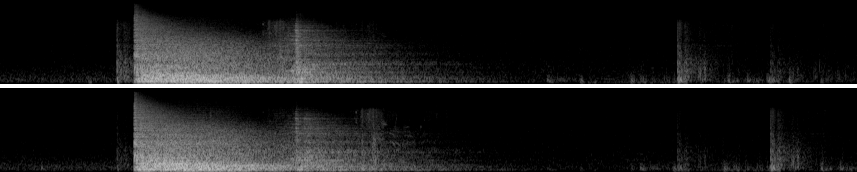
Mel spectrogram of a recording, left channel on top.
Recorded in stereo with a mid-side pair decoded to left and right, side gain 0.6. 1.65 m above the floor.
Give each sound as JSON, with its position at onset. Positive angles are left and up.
{"t": 1.3, "sound": "an explosion", "azimuth_deg": -25, "distance_m": 8.0}
{"t": 2.6, "sound": "a drawer", "azimuth_deg": 30, "distance_m": 5.0}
